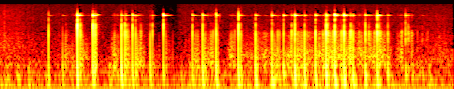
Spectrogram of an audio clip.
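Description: Two large solid steel threaded hex bolts, held one in each hand, are clinked and rubbed together in a quick, uneven run of about twenty short, bright metallic clicks and scrapes. Each contact gives a thin, high ringing tone that dies away almost at once, with nearly no low-end body.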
